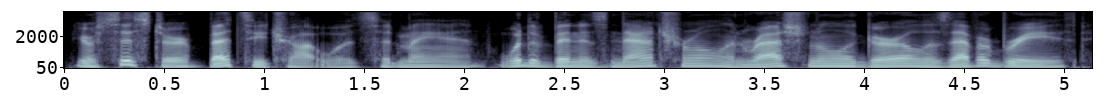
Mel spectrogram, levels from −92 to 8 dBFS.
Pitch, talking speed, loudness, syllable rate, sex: 110 Hz, 220 wpm, -21 LUFS, 5.5 syllables/s, male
